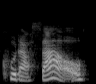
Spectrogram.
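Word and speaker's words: Curaçao: That's really it's a lose-lose actually, because while we say Curacao, when you're there, it's Curacao.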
